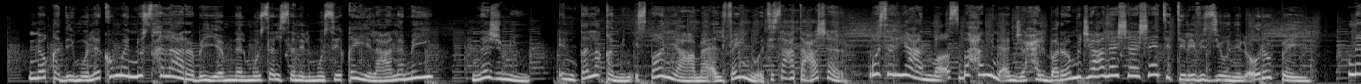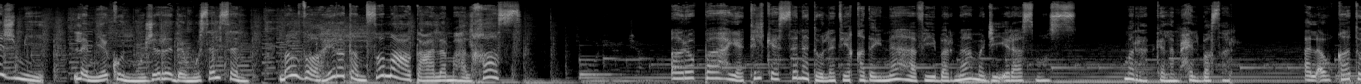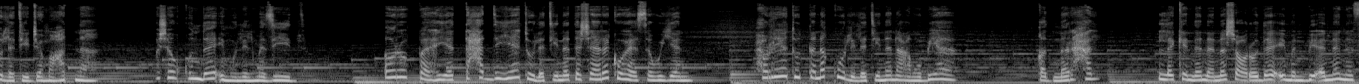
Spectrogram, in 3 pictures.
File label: MSA Teaser samples MSA Inspirational Comercial; Nagwa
